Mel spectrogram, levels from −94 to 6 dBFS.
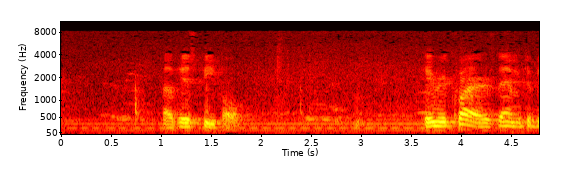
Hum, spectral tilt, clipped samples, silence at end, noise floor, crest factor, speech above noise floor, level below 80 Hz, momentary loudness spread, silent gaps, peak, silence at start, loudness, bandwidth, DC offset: none; -7 dB/octave; under 0.1%; 0 s; -42 dBFS; 16 dB; 22 dB; -56 dBFS; 21 LU; none; -6 dBFS; 0 s; -21 LUFS; 8.6 kHz; under 0.1%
